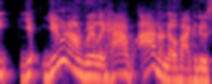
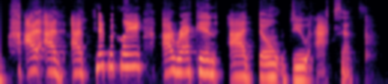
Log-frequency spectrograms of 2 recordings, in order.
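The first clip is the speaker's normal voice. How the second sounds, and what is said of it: Put-on Southern drawl. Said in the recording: “can you do a Southern accent? ... a Southern drawl”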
